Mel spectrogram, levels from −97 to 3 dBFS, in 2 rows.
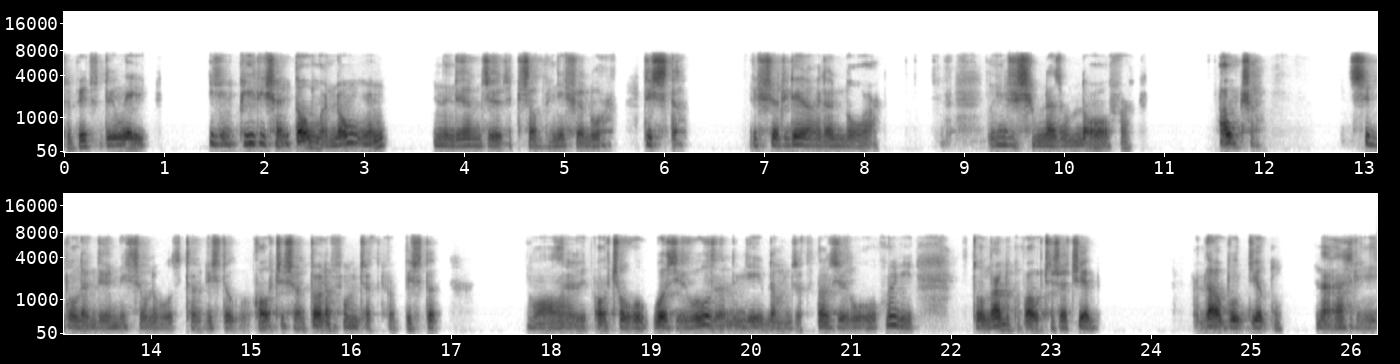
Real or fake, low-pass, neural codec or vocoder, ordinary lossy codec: fake; 7.2 kHz; autoencoder, 22.05 kHz, a latent of 192 numbers a frame, VITS, trained on one speaker; Opus, 64 kbps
